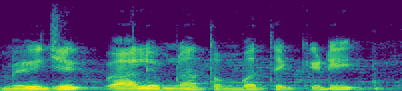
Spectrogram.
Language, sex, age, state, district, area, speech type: Kannada, male, 30-45, Karnataka, Mandya, rural, read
